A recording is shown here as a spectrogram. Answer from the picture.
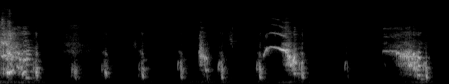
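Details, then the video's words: Angry broody hens on the attack give a rough opening squawk, then a run of short soft clucks, then a loud rising-falling squeal and a final harsh, noisy squawk. "Very Angry Two Broody Hens Attacks| Broody Hen Behavior| Broody Chicken Sound Effect"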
